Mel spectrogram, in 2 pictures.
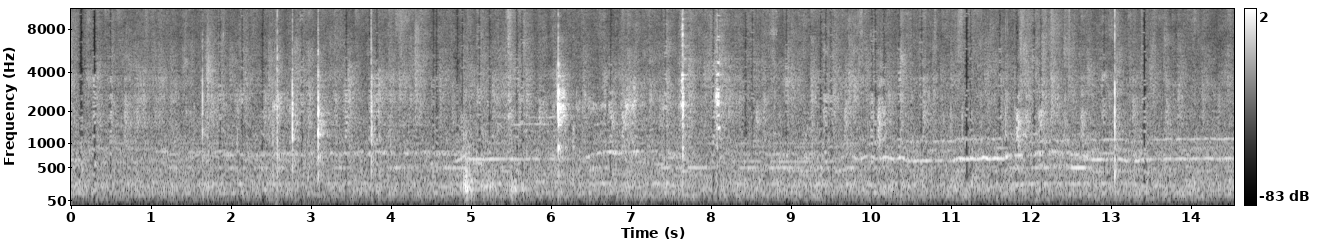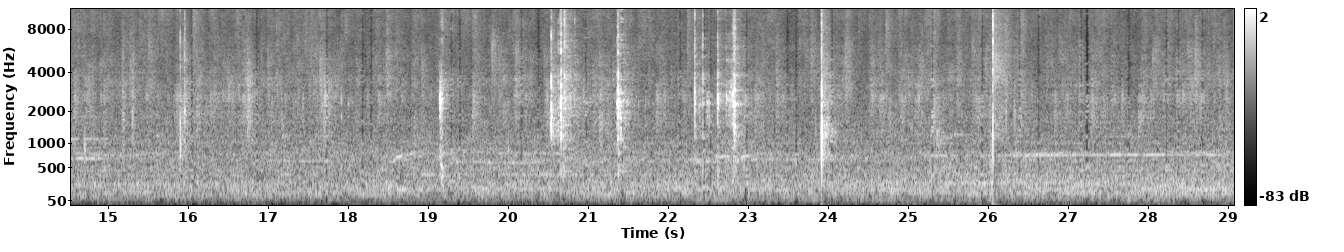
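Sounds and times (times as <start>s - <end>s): small hard objects clicking: 20.5s - 23.1s.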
